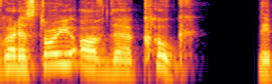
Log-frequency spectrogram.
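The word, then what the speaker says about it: Koch: to collapse you've got a story of the coke they pronounced Coke in America the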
